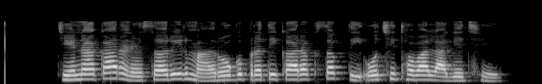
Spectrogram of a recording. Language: Gujarati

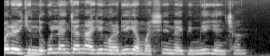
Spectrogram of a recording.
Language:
Masai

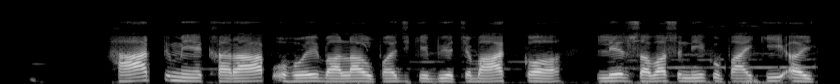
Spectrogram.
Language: Maithili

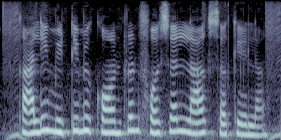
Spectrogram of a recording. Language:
Bhojpuri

